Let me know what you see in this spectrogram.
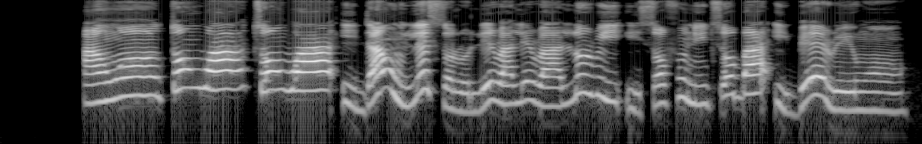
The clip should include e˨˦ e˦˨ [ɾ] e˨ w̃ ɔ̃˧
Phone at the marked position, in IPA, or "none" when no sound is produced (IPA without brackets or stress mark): ɾ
